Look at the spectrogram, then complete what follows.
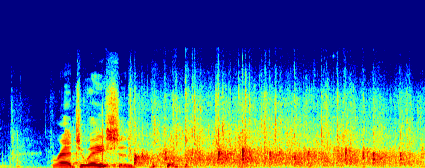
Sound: applause

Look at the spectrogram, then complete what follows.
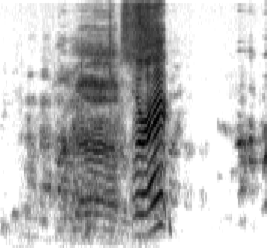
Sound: laughter

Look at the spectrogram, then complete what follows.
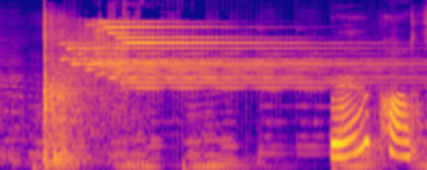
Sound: wand chimes

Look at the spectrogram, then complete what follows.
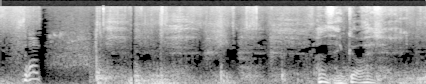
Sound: breathing heavily

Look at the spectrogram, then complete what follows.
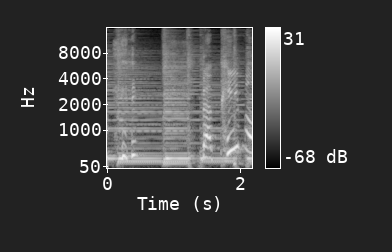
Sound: chuckling

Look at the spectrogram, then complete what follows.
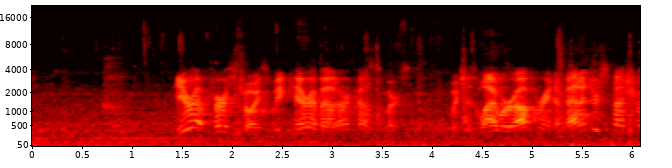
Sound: ad on speakers

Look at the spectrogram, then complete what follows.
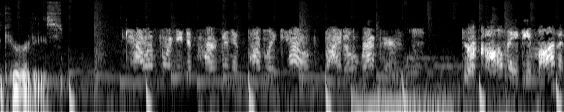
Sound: phone - Recorded Intro

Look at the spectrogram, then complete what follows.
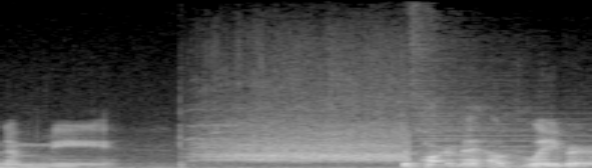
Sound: applause

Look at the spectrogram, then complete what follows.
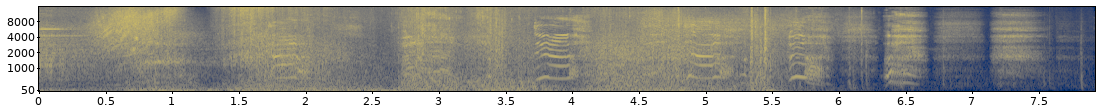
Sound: grunting

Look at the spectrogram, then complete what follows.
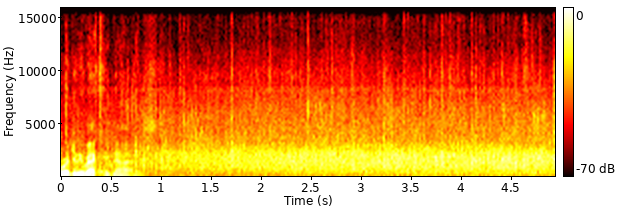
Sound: applause

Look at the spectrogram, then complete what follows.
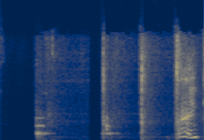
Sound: claps

